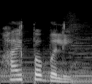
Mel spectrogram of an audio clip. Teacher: the r after hyper is silent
